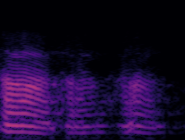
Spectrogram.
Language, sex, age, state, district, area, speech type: Maithili, male, 30-45, Bihar, Madhubani, rural, conversation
